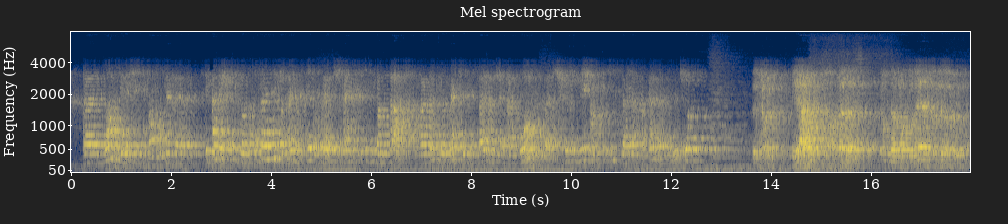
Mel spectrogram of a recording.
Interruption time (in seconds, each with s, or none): none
